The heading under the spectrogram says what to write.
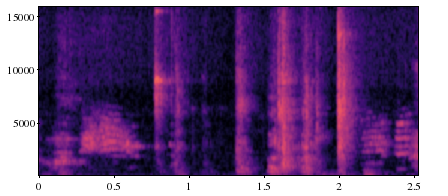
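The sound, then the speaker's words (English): A female cat belonging to a mother-in-law meows several times in quick succession, high-pitched and wailing cries with a drawn-out, almost baby-like quality, each call rising and falling over a few seconds. “My mother-in-law's cat is in here.”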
